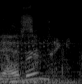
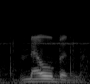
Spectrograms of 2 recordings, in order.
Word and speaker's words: Melbourne: Is the engagement party in Melbourne? Or sorry, Melbourne? I have to say it like they always yell at me for saying it wrong. Melbourne.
